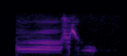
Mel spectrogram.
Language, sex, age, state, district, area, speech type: Bengali, male, 45-60, West Bengal, Hooghly, rural, conversation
